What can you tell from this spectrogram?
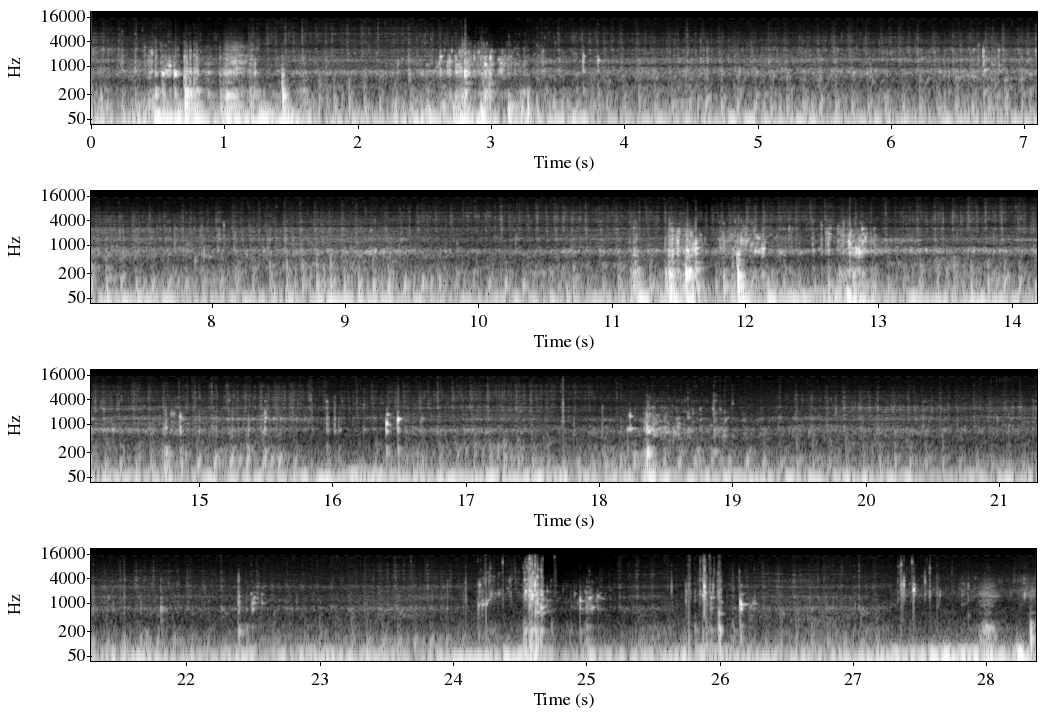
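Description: Underwater sound through a camera's waterproof housing during a freedive: muffled water noise and gurgling over a steady hum, with a few sharp clicks and knocks. Near the end the camera breaks the surface into open-sea water noise.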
